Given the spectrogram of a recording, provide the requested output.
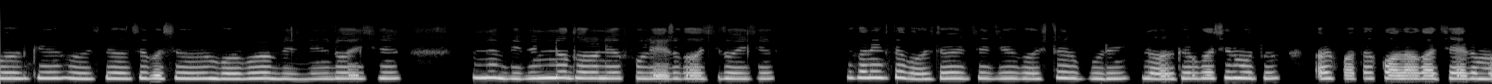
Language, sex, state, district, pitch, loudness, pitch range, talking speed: Bengali, female, West Bengal, Malda, 275 Hz, -17 LUFS, 260-285 Hz, 115 wpm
